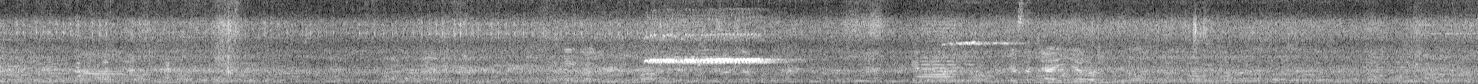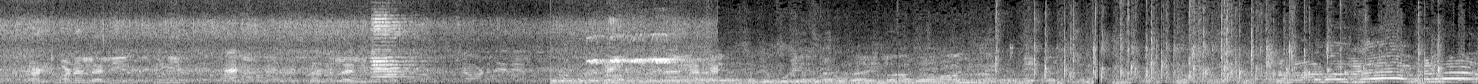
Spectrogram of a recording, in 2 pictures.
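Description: A large crowd of men and women talks and shouts all at once, in an echoing hall.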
